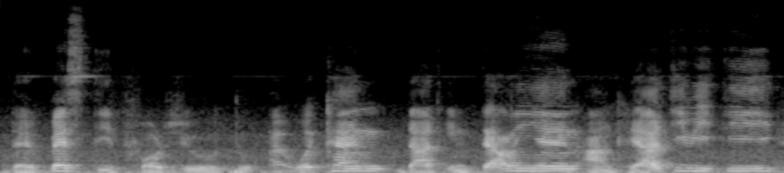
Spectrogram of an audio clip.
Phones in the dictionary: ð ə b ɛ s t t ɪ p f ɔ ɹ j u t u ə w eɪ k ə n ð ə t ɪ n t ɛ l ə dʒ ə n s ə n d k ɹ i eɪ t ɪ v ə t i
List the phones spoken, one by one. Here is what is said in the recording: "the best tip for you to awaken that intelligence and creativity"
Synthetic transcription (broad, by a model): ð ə b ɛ s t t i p f ɔ ɹ j u t u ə w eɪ k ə n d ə t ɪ n t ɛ l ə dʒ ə n ə n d k ɹ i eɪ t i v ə t i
